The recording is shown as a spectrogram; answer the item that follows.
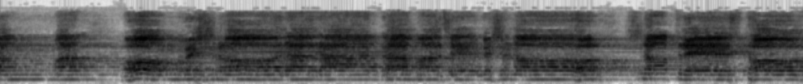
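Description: Male voice chanting Sanskrit Vedic havan mantras in a steady reciting tone, with brief pauses for breath about a second in and again past six seconds.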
